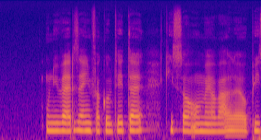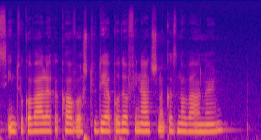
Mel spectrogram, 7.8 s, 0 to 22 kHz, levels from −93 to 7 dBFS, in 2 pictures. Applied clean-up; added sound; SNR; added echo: none; none; none; none.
